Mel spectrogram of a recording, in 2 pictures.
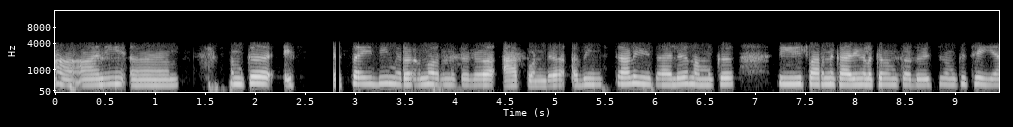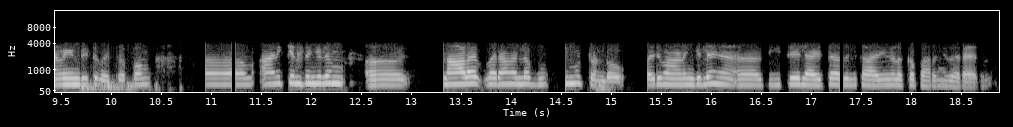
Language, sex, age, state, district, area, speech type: Malayalam, female, 18-30, Kerala, Alappuzha, rural, conversation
